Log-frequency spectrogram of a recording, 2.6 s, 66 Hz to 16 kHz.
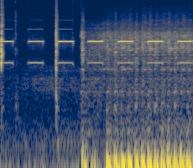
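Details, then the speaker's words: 2001 Mercedes E320 with a suspected bad fuel pump relay: door chime beeps, then a low, rhythmic cranking chug keeps churning without catching; the engine cranks but will not start. "And it cranks up but it won't turn over."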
